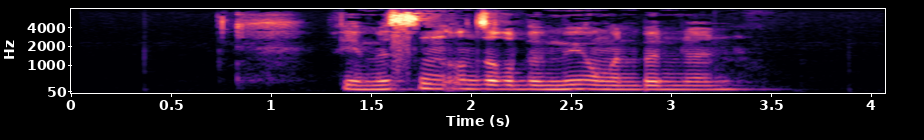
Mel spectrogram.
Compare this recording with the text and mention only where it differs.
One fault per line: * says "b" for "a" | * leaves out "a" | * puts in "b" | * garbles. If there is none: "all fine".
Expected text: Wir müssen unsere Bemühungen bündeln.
all fine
